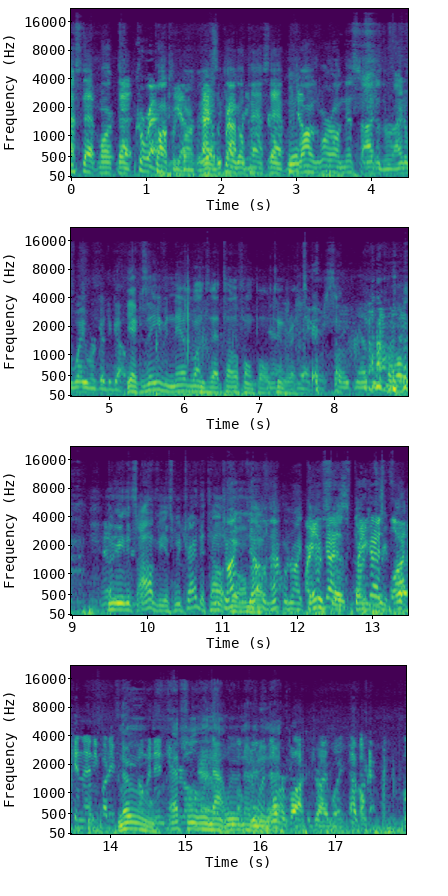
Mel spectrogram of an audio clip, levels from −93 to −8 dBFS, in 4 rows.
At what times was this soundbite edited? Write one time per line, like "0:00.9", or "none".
none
